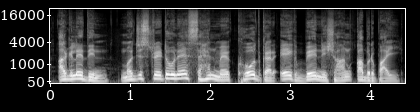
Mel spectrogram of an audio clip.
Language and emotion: Urdu, neutral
